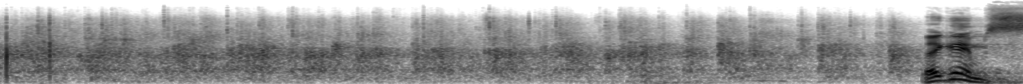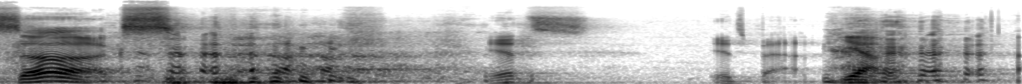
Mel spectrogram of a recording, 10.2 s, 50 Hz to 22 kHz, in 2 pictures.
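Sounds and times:
audience applauding at a live show: 0.0s - 5.8s
speech: 4.6s - 8.1s, 8.7s - 10.2s
laughter: 5.6s - 7.5s, 9.2s - 10.2s.

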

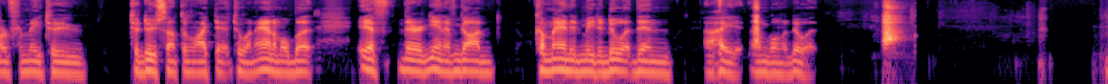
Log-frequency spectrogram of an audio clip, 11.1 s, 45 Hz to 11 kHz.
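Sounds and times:
speech: 0.0s - 8.2s
dog barking: 8.8s - 9.2s.

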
